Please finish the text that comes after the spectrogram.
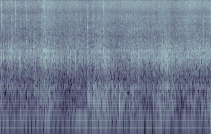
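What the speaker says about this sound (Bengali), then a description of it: "আর একটু নুন দিয়ে নিলাম এর মধ্যে, দিয়ে নাড়িয়ে নিচ্ছি" Salted pasta stirred around a hot pan, with a steady close sizzle and soft scraping strokes of the spoon throughout; no one speaks.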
